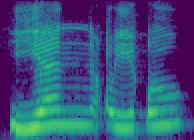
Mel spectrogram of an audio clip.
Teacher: نون ساکن کو یہاں ہم نے ظاہر کرنا ہے، یہاں پہ اظہار ہو رہا ہے کیونکہ نون ساکن کے بعد حروف حلقی میں سے عین آیا ہے ، عین کو وسطی ہے لیکن مڈل تھروٹ سے ادا کرنا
